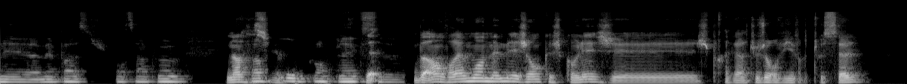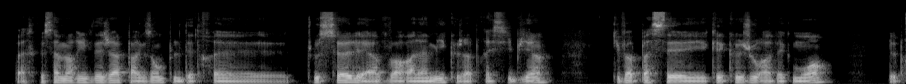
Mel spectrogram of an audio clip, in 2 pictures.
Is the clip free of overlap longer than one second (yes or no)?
yes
